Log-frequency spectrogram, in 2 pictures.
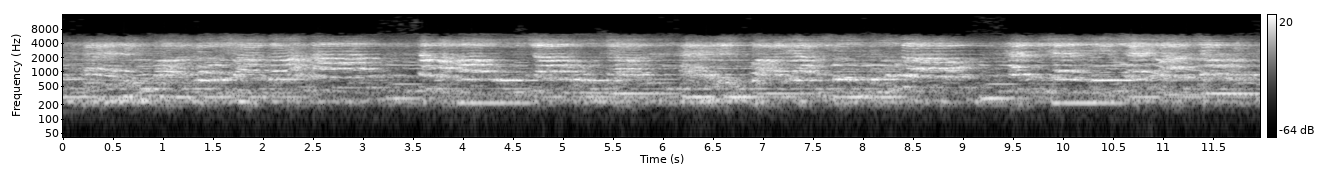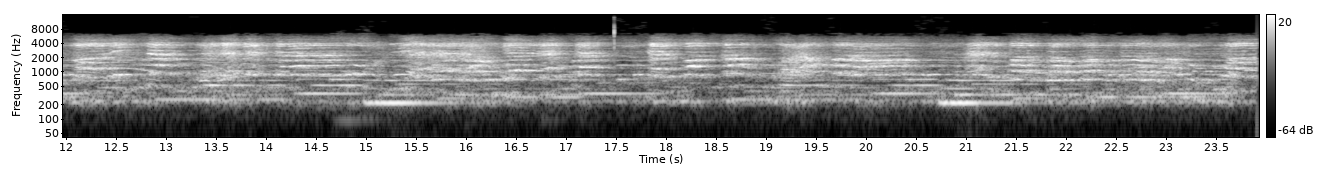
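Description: A group of children singing a song together with instrumental accompaniment.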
